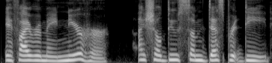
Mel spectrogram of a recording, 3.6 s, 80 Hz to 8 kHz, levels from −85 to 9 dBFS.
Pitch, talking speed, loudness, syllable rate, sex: 210 Hz, 180 wpm, -15 LUFS, 4.8 syllables/s, female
